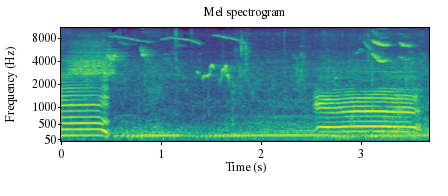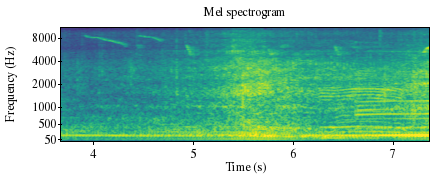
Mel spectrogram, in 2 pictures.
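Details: Tame cows mooing while being driven across a wooden bridge to the fields; several overlapping harmonic moos with a steady low drone, bird twitters above and growing rushing noise toward the end.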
